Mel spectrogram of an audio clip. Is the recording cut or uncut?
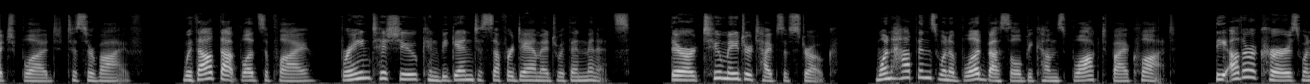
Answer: uncut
